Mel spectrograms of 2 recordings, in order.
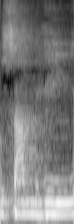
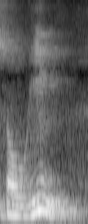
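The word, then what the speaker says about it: Samhain: nagsimula doon po sa tinatawag na soin no Hindi po Sam hein yan ang pronunciation niyan is soin Yan po ay isang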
